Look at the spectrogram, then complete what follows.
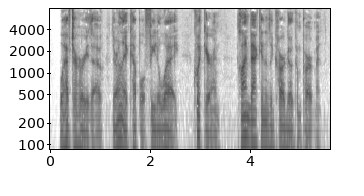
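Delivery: plain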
